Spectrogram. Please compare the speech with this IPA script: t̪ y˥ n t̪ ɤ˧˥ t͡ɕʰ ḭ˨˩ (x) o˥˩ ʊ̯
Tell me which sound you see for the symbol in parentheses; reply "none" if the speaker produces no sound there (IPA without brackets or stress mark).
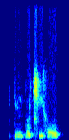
x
